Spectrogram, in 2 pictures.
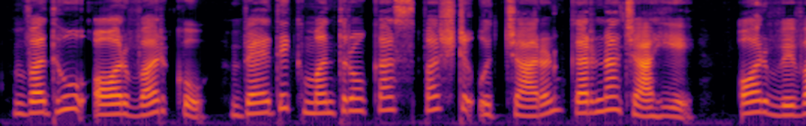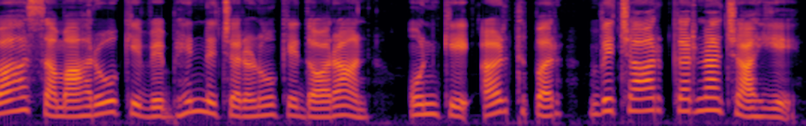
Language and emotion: Hindi, neutral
